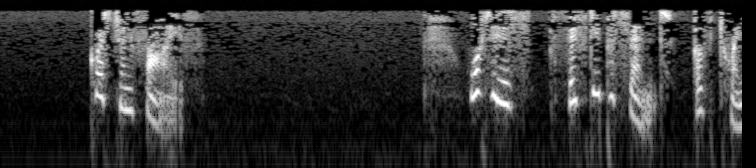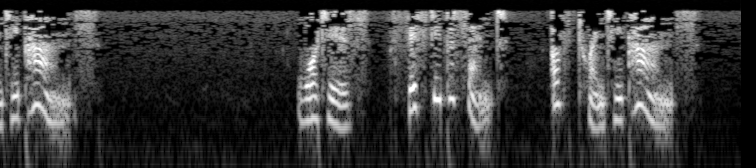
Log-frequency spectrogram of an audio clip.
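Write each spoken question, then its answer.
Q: What is 50% of £20?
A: £10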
